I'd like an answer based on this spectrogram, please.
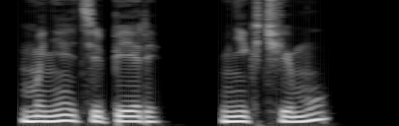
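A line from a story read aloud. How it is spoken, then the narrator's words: Calm. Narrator (Russian): сказал он спокойно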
